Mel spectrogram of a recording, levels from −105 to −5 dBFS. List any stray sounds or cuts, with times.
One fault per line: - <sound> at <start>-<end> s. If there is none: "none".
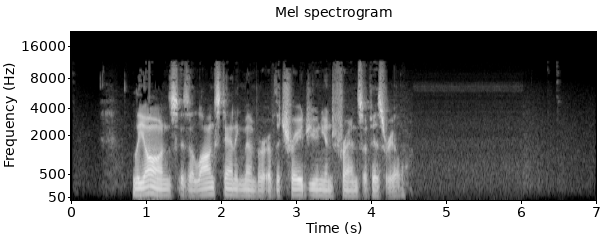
none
